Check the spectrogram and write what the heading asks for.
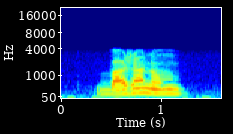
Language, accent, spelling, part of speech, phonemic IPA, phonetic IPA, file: Armenian, Eastern Armenian, բաժանում, noun, /bɑʒɑˈnum/, [bɑʒɑnúm], Hy-բաժանում.ogg
- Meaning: 1. parting, dividing, division 2. division, part 3. point (on a scale) 4. division 5. divorce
